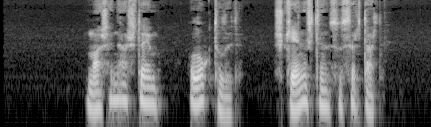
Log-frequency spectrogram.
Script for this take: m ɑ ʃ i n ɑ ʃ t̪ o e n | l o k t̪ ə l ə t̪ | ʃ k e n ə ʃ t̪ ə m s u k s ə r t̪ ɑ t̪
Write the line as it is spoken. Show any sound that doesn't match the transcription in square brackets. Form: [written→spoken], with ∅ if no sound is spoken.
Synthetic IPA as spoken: m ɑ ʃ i n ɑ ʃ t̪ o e [n→m] | l o k t̪ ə l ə t̪ | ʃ k e n ə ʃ t̪ ə [m→n] s u [k→∅] s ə r t̪ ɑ t̪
